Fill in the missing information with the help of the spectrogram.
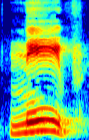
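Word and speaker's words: gnaw: incisors, molar, alimentary canal, नेव, जी silent है इसमें, नेव पढ़ेंगे इसको, ग्नेव नहीं, नेव, प्रे, कैनाइन्स, आईसाइट, प्रोबोसिस, टंग, स्कैपिंग, पॉइजनस, फैंक्स, स्नेक के टीथ को कहते हैं बेटे फैंक्स।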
